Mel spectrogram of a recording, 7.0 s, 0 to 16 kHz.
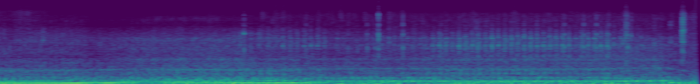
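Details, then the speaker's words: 1995 Dodge Ram 2500 with 12-valve Cummins turbo diesel and NV4500 5-speed manual, 240,000 miles of work-truck use: an uneven rattle at idle from damaged input shaft and cluster gear teeth, which goes away with the clutch pressed in. "Just kind of started doing that the other day. But, you know, this thing does have 240,000 miles. She's been used. It's been a work truck its whole life. You can hear the noise."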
